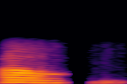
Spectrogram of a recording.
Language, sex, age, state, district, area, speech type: Assamese, female, 18-30, Assam, Goalpara, urban, conversation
